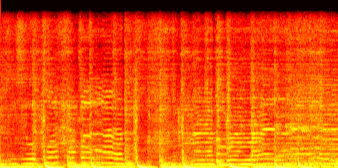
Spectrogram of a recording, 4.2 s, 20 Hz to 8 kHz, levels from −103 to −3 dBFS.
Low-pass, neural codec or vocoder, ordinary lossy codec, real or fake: 7.2 kHz; codec, 32 kHz, 1.9 kbps, SNAC; none; fake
